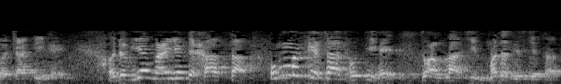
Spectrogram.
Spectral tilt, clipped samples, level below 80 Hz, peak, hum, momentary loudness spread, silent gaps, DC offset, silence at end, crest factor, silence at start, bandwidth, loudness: -6 dB/octave; under 0.1%; -54 dBFS; -2 dBFS; none; 8 LU; none; under 0.1%; 0 s; 18 dB; 0 s; 5 kHz; -19 LUFS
